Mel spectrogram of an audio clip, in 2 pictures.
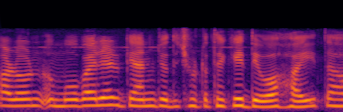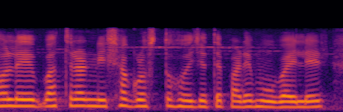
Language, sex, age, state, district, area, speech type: Bengali, female, 30-45, West Bengal, Malda, rural, spontaneous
